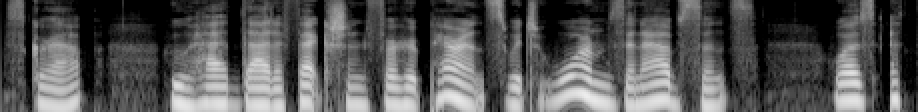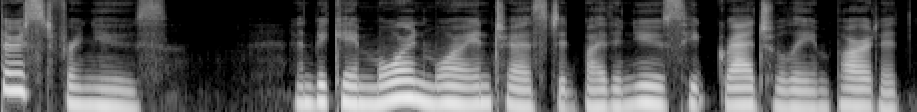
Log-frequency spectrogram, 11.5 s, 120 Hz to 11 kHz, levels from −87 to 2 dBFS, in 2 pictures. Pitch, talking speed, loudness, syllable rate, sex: 170 Hz, 145 wpm, -18 LUFS, 4.5 syllables/s, female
